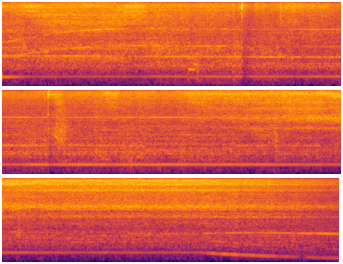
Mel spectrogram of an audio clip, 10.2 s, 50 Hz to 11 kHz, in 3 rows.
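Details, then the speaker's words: 1990s Numatic BX190 (BX.BX) vacuum with original turbo brush and uncleaned filter: steady roar with mid-pitched brush hum that sags and falls away as the brush jams on a piece of wire it picked up. "Oh my goodness, we jammed it with a bit of flipping wire and it picked the first bit up. How annoying."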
